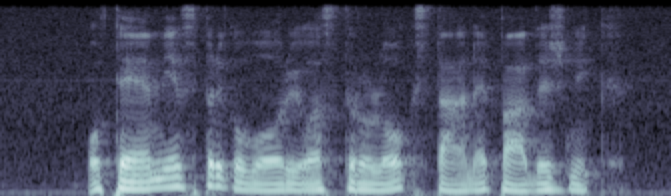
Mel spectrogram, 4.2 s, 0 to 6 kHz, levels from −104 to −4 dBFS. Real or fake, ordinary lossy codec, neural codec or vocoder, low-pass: real; none; none; 5.4 kHz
